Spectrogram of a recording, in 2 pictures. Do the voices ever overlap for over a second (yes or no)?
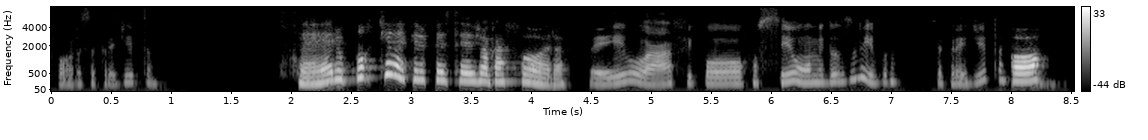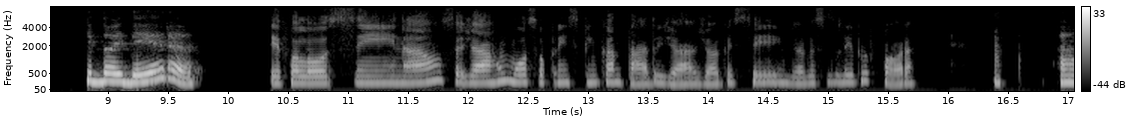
no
